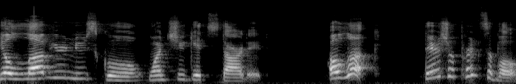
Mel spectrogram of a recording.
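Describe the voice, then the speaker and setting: Doing a put-on character voice, a woman speaks high-pitched at a moderate pace, with very wide pitch swings and big swings in loudness. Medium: read story.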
